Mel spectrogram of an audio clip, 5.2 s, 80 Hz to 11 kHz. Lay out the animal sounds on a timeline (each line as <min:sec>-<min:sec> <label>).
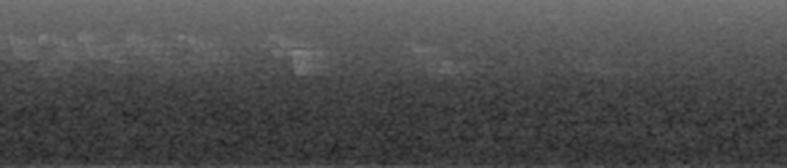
0:00.0-0:01.7 Ovenbird (Seiurus aurocapilla)
0:00.0-0:05.2 Red-eyed Vireo (Vireo olivaceus)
